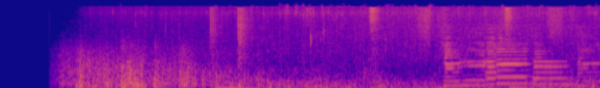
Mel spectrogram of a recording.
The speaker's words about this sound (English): I was sitting in my office listening to the monotonous staccato of rain on my desktop.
